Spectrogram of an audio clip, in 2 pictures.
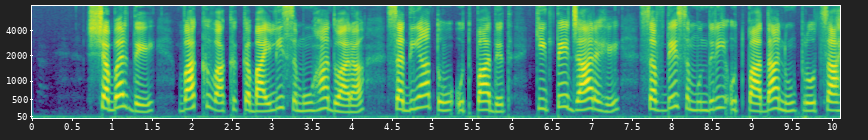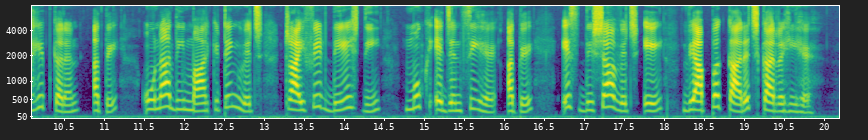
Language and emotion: Punjabi, neutral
